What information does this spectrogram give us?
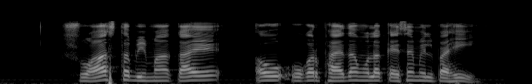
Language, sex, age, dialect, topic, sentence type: Chhattisgarhi, female, 46-50, Eastern, banking, question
